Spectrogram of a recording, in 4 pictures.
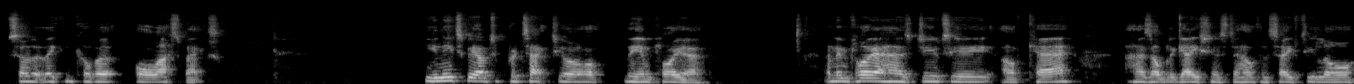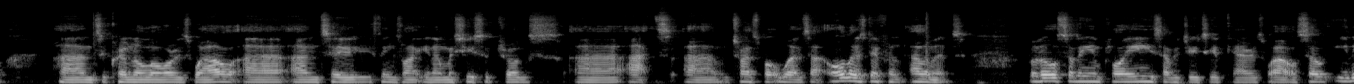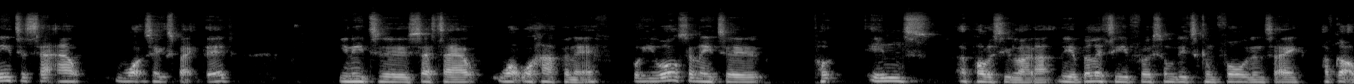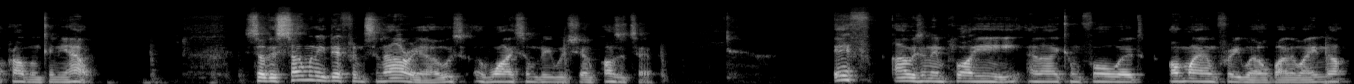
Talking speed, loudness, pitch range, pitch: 155 wpm, -25 LUFS, 110-130 Hz, 115 Hz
